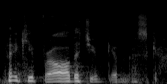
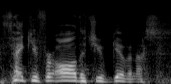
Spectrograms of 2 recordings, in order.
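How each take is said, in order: First: Whispered thanks, much softer; whispered prayer. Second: Said in the usual way. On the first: Real, not acted. Prayer line repeated.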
